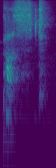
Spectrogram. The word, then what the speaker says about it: passed: I passed my exam. Just like P-A-S-T. That's the pronunciation.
